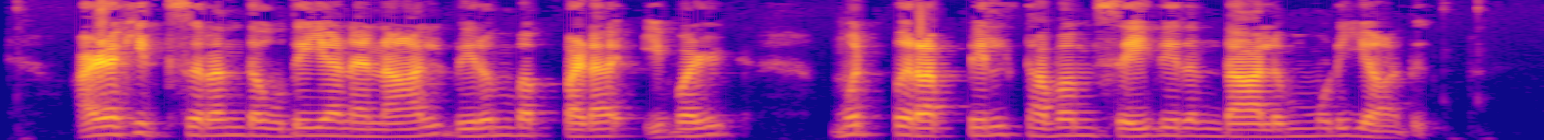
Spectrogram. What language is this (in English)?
Tamil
